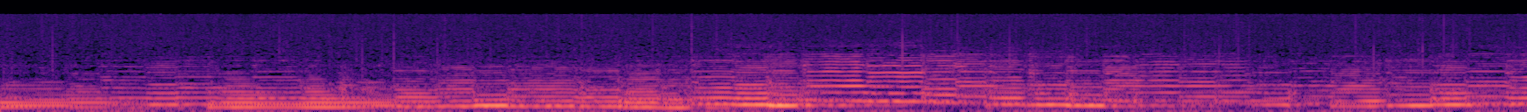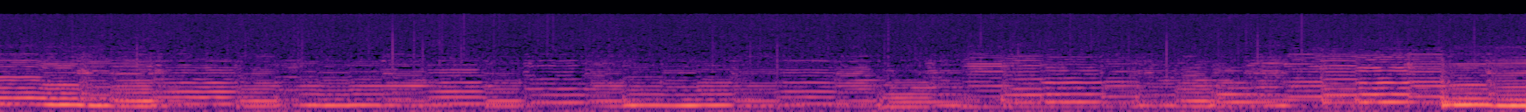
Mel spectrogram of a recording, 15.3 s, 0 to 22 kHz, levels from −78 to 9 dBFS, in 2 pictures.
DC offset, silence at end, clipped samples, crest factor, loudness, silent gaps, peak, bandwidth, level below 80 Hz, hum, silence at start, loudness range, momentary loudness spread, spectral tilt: 0.3%; 0 s; under 0.1%; 16 dB; -23 LUFS; none; -6 dBFS; 14 kHz; -48 dBFS; none; 0 s; 5 LU; 8 LU; -6.5 dB/octave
